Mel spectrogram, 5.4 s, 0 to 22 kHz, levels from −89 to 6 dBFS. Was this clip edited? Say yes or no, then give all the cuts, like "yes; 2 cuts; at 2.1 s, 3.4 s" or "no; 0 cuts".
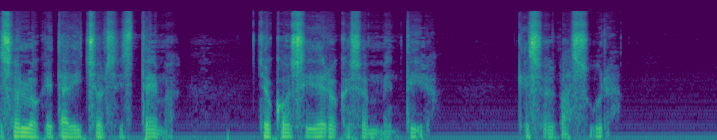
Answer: no; 0 cuts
